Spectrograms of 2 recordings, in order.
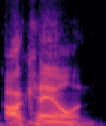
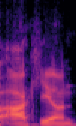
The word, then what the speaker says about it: Archaon: Like Archaon would be, or Archeon, however you'd like to pronounce him, is one for me.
